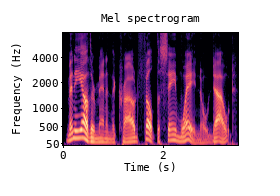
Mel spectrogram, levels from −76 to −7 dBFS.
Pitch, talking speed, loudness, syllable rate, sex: 115 Hz, 205 wpm, -19 LUFS, 4.2 syllables/s, male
